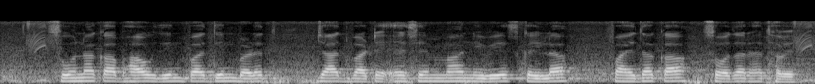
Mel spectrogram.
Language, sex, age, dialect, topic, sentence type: Bhojpuri, female, 18-24, Northern, banking, statement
